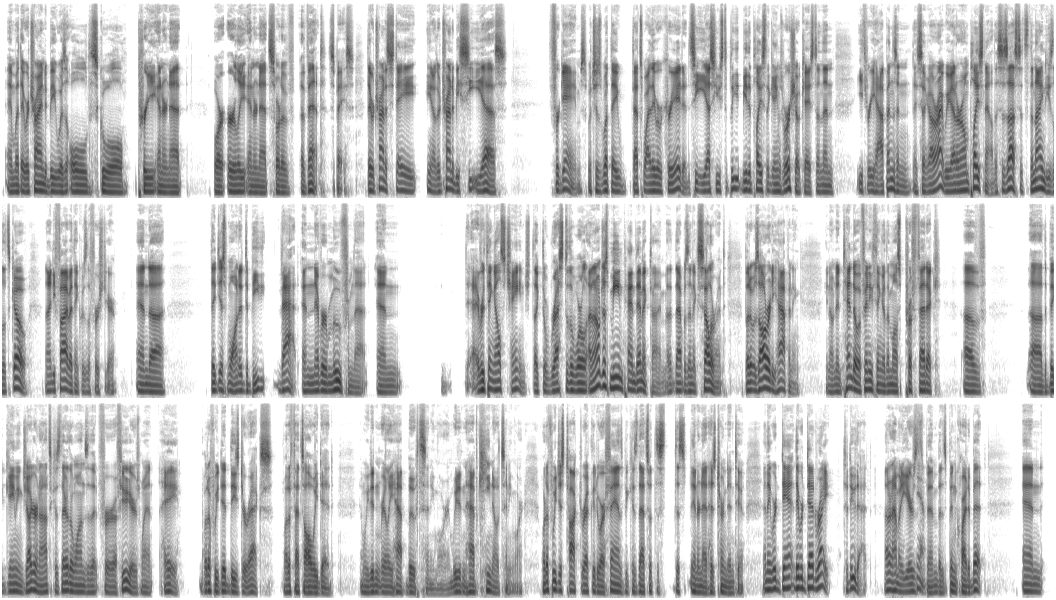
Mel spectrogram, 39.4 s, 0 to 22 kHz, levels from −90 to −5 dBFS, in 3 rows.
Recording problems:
wrong speed and pitch; too fast and too high; 1.5 times normal speed

